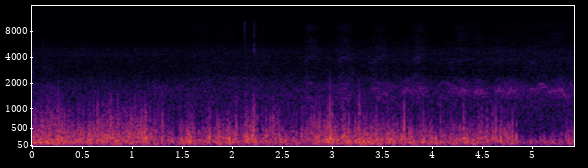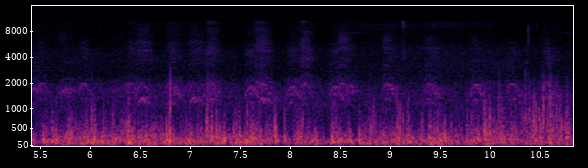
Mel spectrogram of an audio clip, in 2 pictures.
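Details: Crows at a great communal gathering in Davis, California, producing a loud, unbroken roar of countless overlapping harsh caws throughout, with a brief dip in the middle.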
